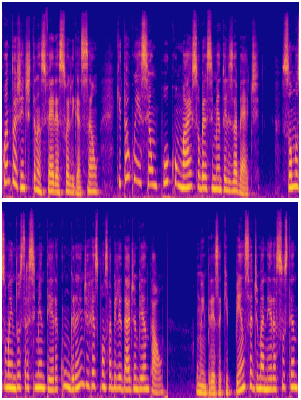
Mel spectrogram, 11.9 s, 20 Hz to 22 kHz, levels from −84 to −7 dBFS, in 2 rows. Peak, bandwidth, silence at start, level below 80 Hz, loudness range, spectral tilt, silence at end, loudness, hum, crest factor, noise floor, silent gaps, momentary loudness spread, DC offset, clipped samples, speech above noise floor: -6 dBFS; 18 kHz; 0 s; -50 dBFS; 3 LU; -4 dB/octave; 0 s; -21 LUFS; none; 16 dB; -59 dBFS; none; 8 LU; under 0.1%; under 0.1%; 38 dB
